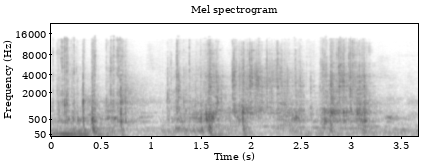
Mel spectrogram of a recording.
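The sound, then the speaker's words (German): Small glass and plastic cosmetic containers, such as bottles, little jars, eyeshadow palettes and pencils, clink and clatter as they are taken from a small silver case and set down one after another on a hard coffee table in a home, a busy run of sharp taps over about four seconds. “Große und kleine Flakons, Döschen, Lidschattenpaletten, Stifte, Wattestäbchen und Schwämmchen.”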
